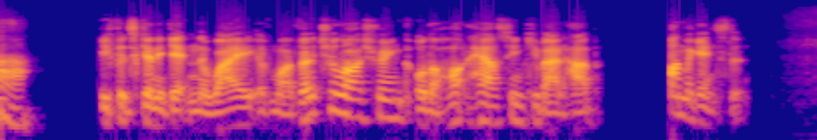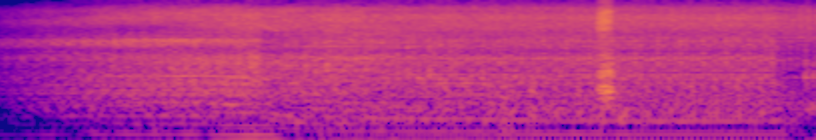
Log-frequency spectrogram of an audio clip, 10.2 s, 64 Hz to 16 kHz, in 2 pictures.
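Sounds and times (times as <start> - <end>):
speech: 0.0 - 4.8
parked car engine idling in a car park: 5.3 - 10.1.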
